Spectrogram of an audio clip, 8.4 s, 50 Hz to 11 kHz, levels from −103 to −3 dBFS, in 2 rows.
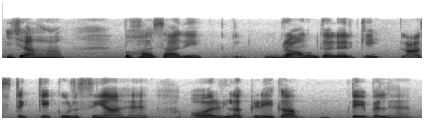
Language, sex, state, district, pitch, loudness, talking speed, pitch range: Hindi, female, Maharashtra, Pune, 245 Hz, -18 LUFS, 115 wpm, 220-295 Hz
